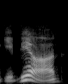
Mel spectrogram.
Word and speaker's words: Gibeon: So we plug in Gibeon, which rhymes with the valley of Ajalon, Gibeon, Ajalon.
